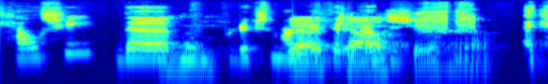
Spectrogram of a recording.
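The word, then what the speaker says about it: Kalshi: we have seen a couple of cases on Kelshi is that pronounced Kelchi the prediction market Kelshi and then the poly market specifically this weekend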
